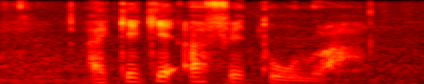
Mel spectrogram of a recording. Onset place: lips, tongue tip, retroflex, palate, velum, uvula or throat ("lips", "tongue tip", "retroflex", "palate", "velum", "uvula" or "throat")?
velum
